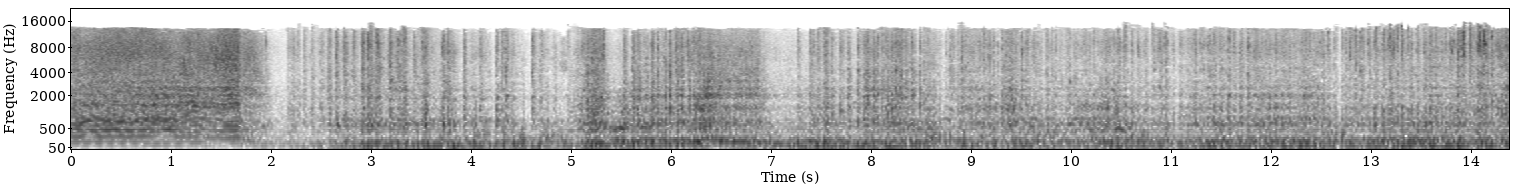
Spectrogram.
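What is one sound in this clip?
A car engine roars loudly at high revs.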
